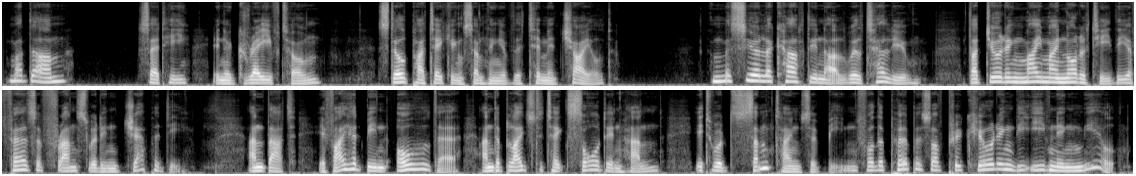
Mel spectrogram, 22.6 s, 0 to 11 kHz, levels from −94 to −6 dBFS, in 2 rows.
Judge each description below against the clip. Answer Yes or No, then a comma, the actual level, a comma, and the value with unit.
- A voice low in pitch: No, medium, 150 Hz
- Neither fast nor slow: Yes, average, 150 wpm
